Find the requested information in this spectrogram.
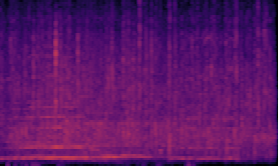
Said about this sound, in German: Dann haben wir Sven Plate. Ihr kennt ihn als Bugs Bunny, als Will Wheaton, als Rino Romano aus dem Super Mario Bros. Film. Ganz, ganz großen Applaus bitte.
